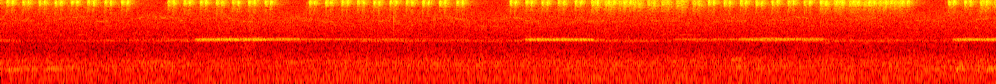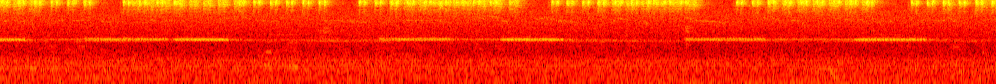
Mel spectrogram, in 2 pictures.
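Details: Night chorus of crickets in a city park, a continuous high shimmering trill broken by brief gaps, with a clear tone sounding in repeated pulses of about a second, over a steady low hum of the city.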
